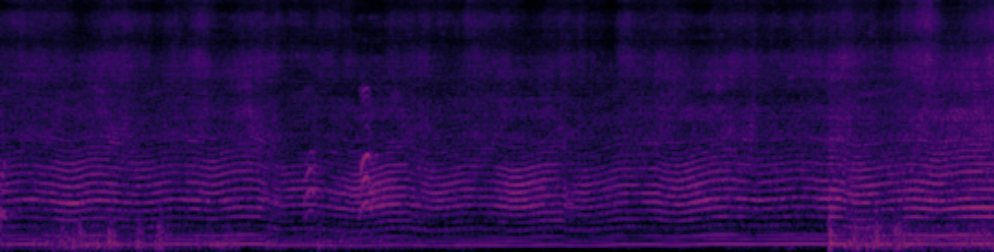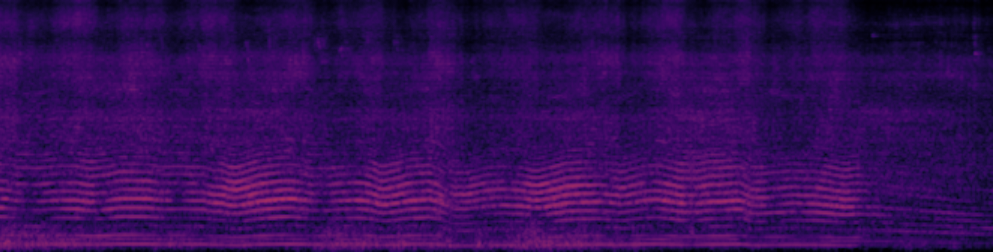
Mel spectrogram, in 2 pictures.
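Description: Handheld string trimmer engine running, its pitch rising and falling as it is swept through the grass, then winding down near the end.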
